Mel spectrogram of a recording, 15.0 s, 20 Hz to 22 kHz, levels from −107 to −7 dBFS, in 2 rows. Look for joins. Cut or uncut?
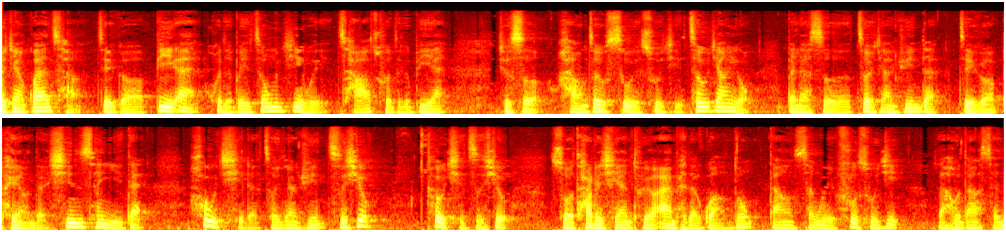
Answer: cut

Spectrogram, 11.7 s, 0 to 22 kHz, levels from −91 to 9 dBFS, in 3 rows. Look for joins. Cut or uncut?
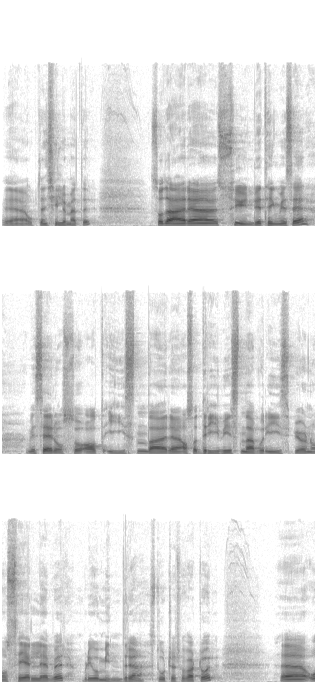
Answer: uncut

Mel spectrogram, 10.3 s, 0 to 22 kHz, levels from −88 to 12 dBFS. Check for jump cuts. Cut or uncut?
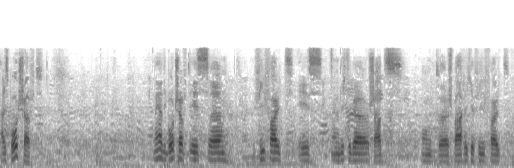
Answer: cut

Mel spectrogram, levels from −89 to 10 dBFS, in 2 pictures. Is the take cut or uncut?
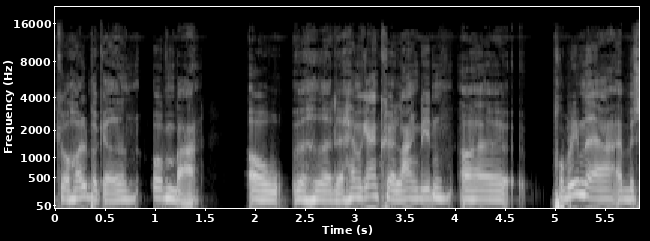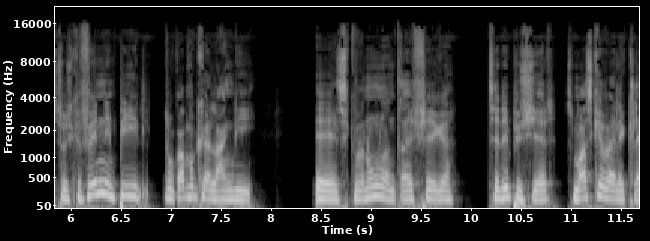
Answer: uncut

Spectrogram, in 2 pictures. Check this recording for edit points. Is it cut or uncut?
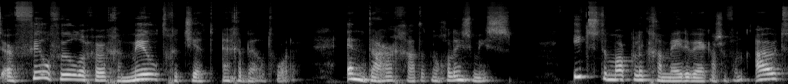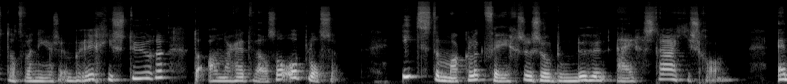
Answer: uncut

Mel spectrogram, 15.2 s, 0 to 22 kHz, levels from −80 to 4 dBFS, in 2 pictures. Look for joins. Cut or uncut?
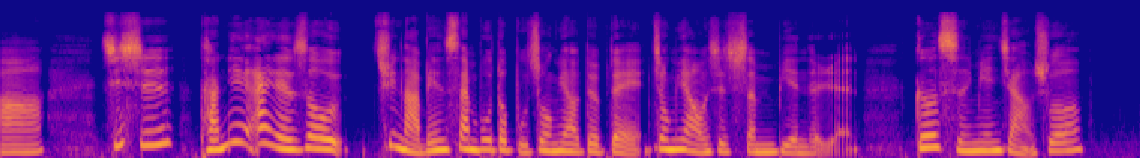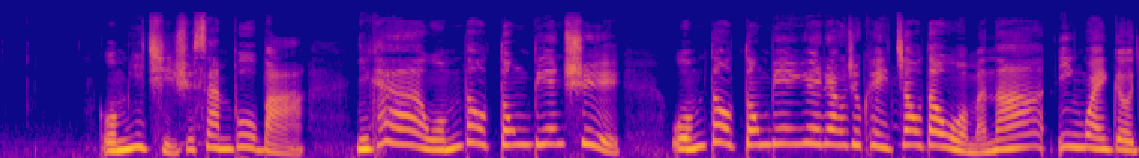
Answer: uncut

